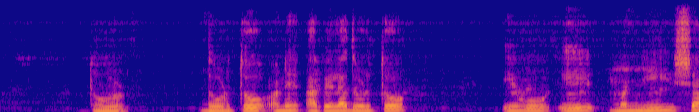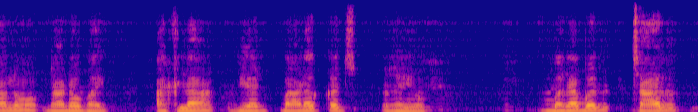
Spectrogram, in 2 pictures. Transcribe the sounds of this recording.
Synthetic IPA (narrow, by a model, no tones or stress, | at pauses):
o | d̪oɽt̪oʔə̰neʔapɛlad̪oɽt̪o | eʋoeməniʃanonanobʱaj | aʈlaʋjəɾt̪baɭəkət͡ʃ | ɾəɦjo | bəɾabəɾ | t͡ʃaɾ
